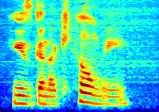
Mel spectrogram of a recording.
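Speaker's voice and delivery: quiet, mumbled mutter under the breath. Mid-kiss with his boyfriend, muttering. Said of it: "Derek mutters".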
